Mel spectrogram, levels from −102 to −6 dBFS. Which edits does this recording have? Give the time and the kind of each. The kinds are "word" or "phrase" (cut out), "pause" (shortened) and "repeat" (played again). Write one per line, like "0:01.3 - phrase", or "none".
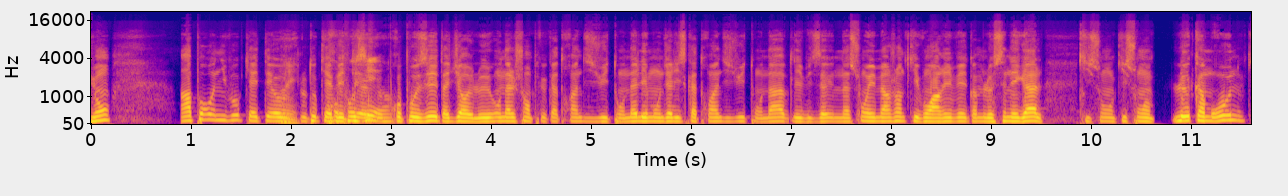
0:00.9 - word
0:02.2 - word
0:03.5 - word
0:04.5 - word
0:07.0 - word
0:08.8 - word
0:09.9 - word
0:10.6 - word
